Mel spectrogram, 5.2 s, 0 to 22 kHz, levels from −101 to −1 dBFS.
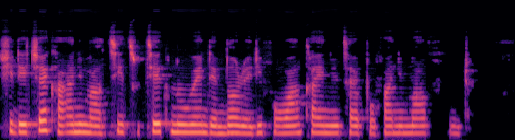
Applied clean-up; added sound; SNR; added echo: none; none; none; none.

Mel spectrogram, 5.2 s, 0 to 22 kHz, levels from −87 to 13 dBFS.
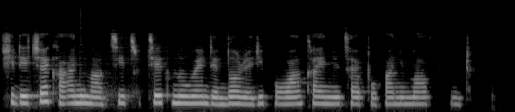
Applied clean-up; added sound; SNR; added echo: neural mask model DeepFilterNet 3.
